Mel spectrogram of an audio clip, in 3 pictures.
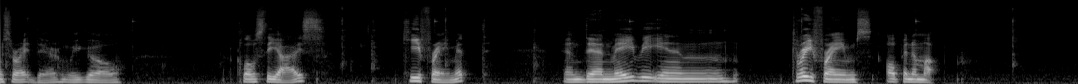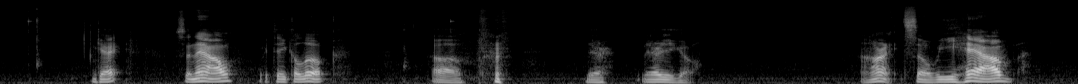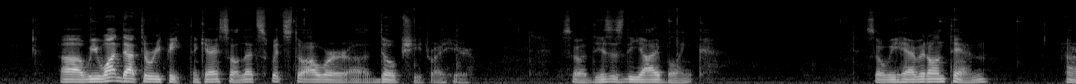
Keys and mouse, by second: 1.5-3.4 drag, 4.4 click, 11.1 click, 13.6 space, 15.1 space, 15.3-32.3 drag.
